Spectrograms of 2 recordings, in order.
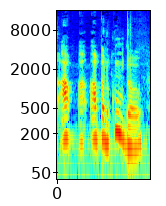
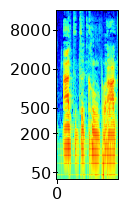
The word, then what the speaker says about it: Antetokounmpo: The Greek one is Antetokounmpo.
